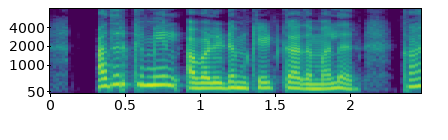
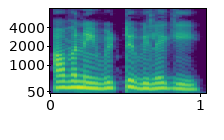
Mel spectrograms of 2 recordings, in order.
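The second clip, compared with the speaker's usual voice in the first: usual speaking voice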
